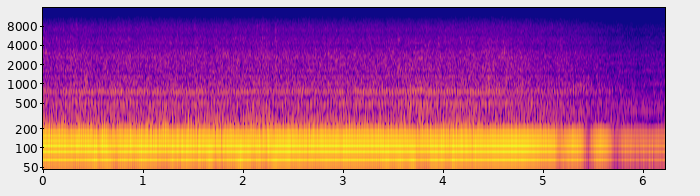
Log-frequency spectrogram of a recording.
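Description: A boat's outboard motor drones loudly and steadily up close.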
